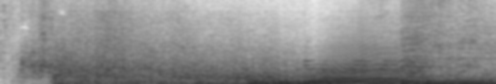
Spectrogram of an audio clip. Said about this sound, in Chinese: 打雷的时候用枕头把耳朵捂上，就不怕了啊。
